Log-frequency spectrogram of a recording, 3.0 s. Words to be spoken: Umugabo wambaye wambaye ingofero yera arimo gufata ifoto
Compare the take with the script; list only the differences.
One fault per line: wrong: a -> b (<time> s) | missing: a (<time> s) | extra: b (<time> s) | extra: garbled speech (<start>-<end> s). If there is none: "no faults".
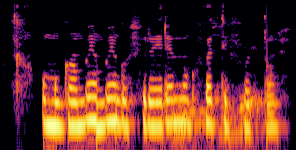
no faults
